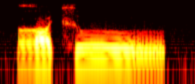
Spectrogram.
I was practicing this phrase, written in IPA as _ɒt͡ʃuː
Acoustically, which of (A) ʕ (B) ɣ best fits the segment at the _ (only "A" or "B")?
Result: B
